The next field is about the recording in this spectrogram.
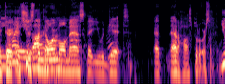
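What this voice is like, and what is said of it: Usual voice. Nothing is said of it.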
